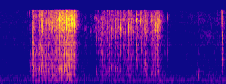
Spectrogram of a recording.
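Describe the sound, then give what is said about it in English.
A deck of playing cards is shuffled twice in quick succession, a loud crisp riffle followed by a slightly softer one, then a couple of faint taps. “Well, I'm just shuffling away here.”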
